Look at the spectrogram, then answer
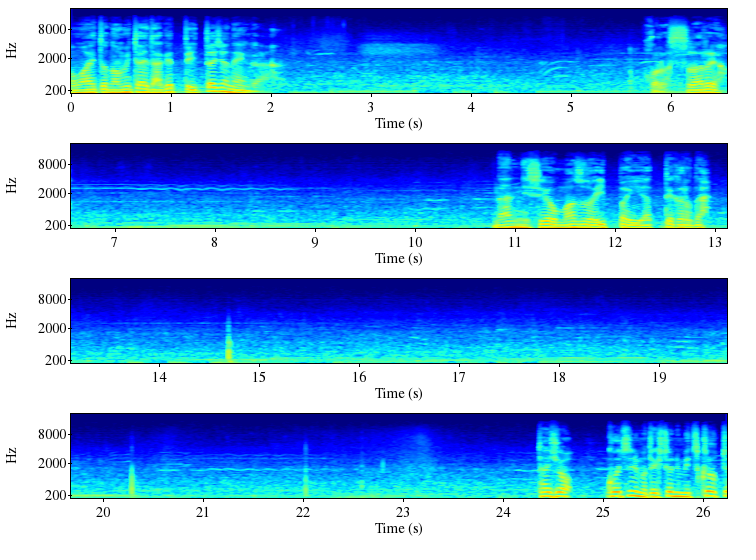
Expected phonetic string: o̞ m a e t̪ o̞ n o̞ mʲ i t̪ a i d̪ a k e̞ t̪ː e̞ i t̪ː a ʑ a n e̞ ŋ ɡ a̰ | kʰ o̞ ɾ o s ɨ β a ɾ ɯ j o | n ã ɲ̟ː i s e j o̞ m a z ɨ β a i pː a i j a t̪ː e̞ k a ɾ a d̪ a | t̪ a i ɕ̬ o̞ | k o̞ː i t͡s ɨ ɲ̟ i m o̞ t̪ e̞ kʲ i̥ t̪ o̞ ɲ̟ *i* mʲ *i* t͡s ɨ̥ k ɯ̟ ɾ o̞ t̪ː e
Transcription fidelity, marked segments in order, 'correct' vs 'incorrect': correct, correct

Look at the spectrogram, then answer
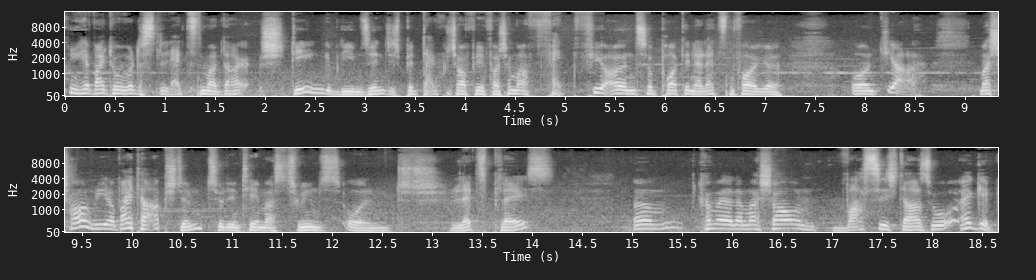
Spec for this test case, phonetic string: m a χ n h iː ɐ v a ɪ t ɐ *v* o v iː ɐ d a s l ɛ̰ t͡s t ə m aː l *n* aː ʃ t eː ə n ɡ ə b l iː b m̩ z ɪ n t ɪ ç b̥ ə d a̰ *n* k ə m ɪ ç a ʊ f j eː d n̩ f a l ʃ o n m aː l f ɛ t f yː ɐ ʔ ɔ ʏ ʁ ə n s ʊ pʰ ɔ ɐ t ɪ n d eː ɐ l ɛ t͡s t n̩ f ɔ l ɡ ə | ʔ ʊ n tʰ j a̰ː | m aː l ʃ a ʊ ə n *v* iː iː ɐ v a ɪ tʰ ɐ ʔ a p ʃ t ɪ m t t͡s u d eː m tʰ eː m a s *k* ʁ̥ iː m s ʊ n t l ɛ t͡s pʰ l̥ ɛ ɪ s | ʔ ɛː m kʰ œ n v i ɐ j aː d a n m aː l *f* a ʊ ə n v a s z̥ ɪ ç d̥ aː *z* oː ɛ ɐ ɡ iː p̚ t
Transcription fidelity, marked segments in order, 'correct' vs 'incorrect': correct, incorrect, incorrect, correct, incorrect, incorrect, correct

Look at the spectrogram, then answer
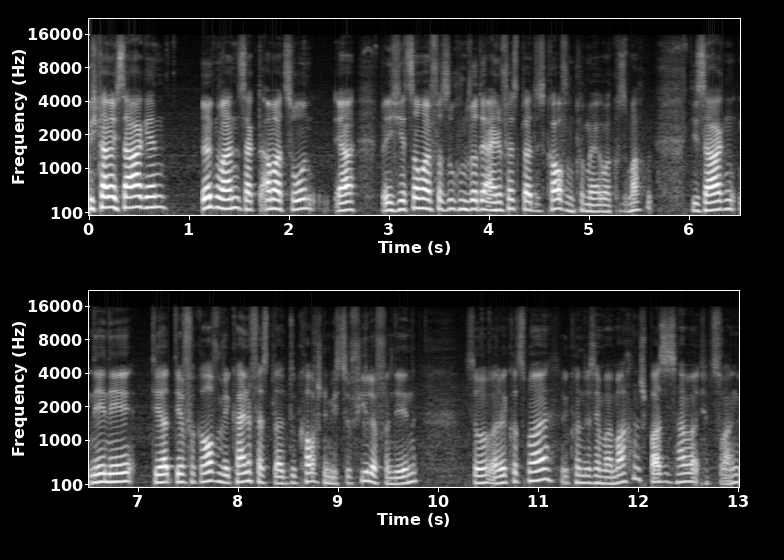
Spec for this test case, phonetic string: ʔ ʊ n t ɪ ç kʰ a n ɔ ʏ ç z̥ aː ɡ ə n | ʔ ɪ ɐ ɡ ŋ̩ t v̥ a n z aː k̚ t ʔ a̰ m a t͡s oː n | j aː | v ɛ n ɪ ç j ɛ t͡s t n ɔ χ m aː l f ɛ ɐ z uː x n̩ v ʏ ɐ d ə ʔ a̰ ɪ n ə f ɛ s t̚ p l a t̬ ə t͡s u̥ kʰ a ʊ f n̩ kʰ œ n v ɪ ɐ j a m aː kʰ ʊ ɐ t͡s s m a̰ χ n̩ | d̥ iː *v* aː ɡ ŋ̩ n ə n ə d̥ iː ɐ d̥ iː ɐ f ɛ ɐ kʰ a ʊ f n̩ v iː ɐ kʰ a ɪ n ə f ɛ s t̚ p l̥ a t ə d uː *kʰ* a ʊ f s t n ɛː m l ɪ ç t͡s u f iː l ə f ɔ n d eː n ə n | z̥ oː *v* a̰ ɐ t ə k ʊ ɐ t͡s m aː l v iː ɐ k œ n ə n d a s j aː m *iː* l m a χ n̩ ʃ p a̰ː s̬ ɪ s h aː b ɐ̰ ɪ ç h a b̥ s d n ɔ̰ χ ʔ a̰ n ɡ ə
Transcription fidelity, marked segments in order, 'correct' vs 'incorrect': incorrect, correct, correct, incorrect

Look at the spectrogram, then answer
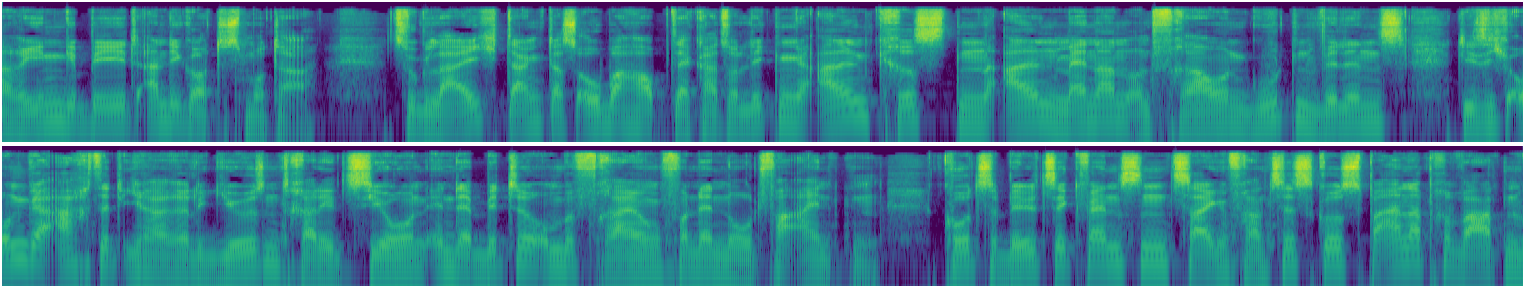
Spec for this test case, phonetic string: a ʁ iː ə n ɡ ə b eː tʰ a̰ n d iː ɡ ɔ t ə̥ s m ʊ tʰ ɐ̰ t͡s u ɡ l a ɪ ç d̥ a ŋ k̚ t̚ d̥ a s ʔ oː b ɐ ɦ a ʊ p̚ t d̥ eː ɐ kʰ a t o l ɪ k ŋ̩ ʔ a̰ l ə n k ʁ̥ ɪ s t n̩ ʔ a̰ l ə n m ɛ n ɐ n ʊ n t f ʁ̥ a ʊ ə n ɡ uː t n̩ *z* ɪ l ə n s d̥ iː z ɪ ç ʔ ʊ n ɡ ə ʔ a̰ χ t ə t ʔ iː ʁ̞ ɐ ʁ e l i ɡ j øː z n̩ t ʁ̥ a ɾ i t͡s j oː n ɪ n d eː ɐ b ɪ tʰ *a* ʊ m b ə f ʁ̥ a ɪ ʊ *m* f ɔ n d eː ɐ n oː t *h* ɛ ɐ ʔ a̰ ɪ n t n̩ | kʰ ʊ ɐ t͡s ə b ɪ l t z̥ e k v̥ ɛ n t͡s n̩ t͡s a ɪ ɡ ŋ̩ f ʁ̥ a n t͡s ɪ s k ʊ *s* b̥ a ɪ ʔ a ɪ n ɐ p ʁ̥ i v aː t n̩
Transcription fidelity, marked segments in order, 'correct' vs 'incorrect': incorrect, incorrect, incorrect, incorrect, correct

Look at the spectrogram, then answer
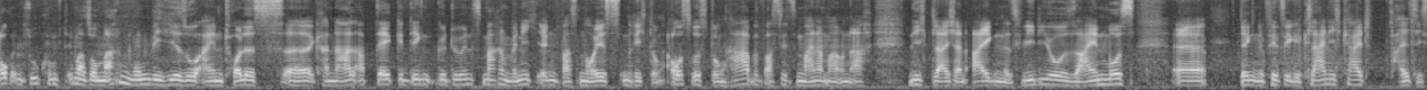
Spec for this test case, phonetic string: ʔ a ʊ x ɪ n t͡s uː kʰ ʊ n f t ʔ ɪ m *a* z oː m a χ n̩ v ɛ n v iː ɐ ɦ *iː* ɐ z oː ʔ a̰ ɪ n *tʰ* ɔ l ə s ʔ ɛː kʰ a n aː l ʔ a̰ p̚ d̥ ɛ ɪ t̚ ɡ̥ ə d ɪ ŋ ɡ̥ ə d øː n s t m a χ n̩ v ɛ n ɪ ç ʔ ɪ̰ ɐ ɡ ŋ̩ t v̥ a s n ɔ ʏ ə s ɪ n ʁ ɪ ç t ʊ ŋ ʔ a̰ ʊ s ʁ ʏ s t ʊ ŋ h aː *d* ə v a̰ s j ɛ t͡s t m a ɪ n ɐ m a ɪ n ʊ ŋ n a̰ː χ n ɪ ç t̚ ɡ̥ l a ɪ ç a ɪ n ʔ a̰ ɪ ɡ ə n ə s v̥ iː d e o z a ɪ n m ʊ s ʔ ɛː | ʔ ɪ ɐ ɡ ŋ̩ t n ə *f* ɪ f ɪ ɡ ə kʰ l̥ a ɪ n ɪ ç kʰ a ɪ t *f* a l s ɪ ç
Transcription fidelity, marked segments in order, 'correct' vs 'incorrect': incorrect, correct, correct, incorrect, correct, correct

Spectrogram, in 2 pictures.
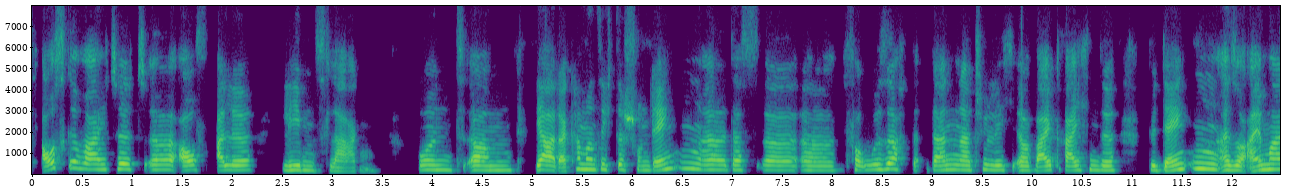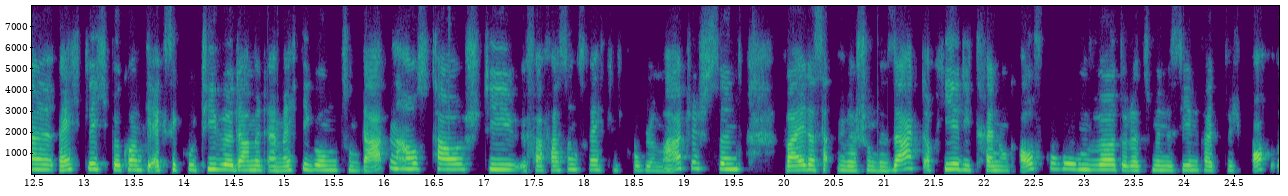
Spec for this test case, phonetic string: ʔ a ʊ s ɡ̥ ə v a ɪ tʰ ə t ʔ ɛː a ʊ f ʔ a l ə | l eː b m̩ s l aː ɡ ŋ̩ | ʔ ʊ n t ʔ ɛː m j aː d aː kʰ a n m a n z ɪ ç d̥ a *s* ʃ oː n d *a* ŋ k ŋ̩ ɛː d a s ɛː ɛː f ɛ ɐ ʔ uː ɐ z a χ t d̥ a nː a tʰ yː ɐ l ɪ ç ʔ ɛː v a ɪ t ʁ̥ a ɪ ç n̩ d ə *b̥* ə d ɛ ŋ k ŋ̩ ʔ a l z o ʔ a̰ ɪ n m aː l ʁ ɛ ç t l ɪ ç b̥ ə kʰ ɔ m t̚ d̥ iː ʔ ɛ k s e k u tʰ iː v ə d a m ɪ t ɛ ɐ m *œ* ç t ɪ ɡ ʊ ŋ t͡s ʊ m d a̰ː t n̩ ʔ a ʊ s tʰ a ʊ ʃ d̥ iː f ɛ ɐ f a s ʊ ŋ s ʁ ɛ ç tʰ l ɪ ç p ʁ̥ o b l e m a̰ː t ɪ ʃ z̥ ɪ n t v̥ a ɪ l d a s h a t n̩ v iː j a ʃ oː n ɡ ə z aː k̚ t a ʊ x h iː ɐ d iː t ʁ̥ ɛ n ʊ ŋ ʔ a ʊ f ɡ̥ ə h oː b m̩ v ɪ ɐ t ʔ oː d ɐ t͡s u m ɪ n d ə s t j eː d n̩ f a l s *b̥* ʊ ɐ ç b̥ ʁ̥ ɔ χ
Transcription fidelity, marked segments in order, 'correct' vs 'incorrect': correct, incorrect, correct, incorrect, incorrect

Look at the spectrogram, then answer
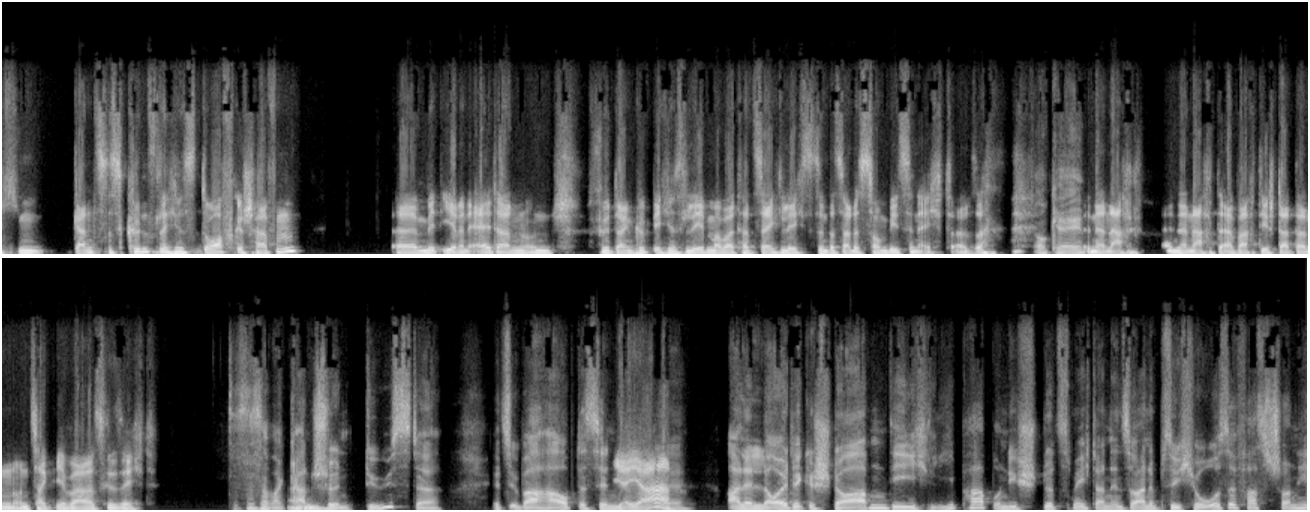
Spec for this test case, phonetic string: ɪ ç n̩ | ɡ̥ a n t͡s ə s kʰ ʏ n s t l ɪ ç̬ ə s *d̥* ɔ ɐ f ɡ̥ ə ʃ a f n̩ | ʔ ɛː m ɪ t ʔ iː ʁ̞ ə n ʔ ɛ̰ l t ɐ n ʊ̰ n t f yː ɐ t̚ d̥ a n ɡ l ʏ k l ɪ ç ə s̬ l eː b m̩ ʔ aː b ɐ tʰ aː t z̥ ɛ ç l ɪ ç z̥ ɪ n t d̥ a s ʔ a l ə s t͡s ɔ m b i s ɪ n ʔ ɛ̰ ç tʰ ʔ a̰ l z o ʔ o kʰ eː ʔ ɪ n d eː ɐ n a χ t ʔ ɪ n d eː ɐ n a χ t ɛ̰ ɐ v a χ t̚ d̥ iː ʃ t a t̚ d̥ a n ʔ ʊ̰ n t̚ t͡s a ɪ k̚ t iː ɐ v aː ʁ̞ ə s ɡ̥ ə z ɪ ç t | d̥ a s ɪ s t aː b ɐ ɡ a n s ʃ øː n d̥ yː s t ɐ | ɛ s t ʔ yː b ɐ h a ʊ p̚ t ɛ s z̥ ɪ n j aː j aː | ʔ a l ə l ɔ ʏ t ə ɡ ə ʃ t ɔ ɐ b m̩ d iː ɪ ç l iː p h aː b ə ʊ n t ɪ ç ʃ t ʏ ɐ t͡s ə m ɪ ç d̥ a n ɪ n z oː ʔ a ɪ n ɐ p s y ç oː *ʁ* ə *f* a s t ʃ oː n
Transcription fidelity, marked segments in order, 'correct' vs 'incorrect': correct, incorrect, correct

